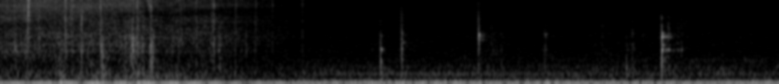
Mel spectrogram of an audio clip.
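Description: Seitan steak sizzling and crackling in a frying pan, which cuts off abruptly about three seconds in. A few faint clicks follow over a low steady hum.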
